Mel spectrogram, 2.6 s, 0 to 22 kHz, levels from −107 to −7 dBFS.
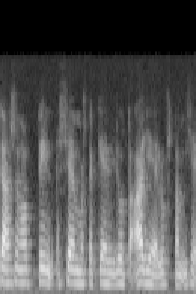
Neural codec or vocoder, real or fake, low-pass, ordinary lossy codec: none; real; 9.9 kHz; MP3, 64 kbps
